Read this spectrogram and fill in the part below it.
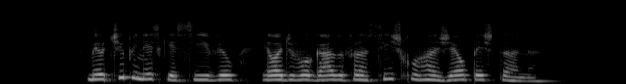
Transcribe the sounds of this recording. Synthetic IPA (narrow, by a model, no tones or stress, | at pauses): mewt͡ʃipʊineskesivewɛʊad͡ʒivoɡad̪ʊfɾɐ̃siʃkʊɦɐ̃ʒɛwpeʃt̪ɐ̃nɐ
